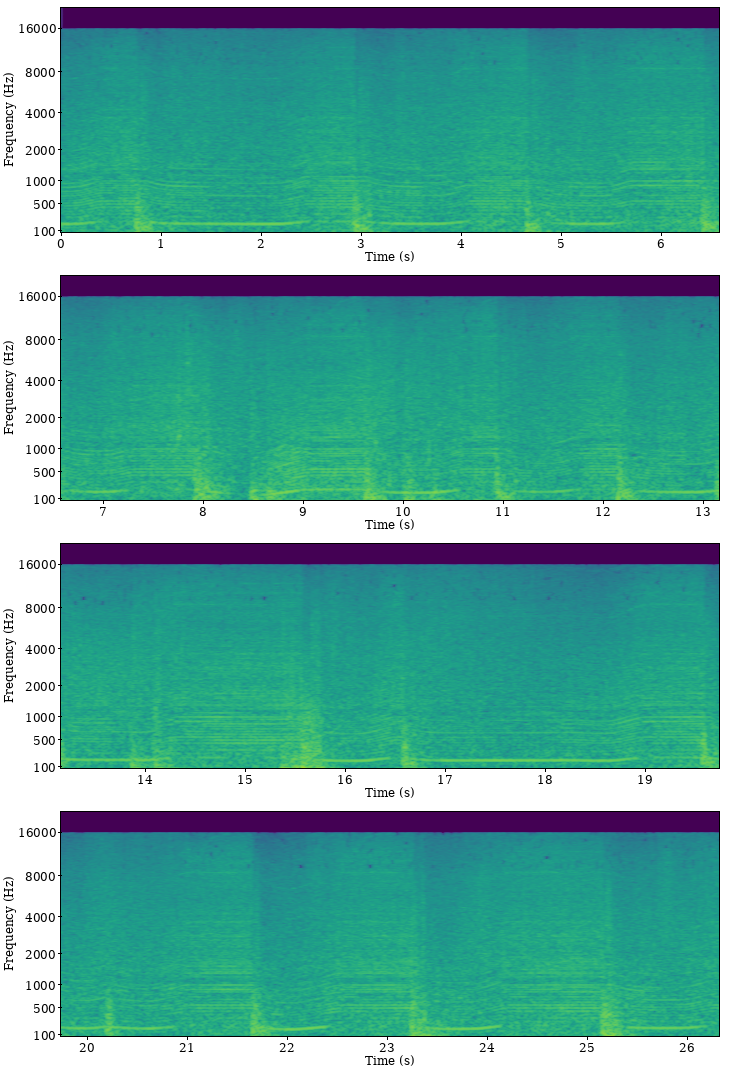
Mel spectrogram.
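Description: Water sprays and churns against a speeding boat's hull.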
